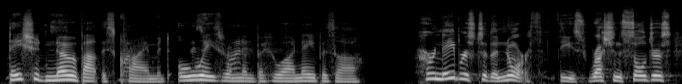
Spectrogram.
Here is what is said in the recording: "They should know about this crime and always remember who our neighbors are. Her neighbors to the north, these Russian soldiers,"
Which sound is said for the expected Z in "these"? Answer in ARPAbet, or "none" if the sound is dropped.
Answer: Z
